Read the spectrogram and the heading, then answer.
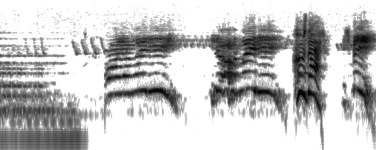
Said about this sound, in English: Now, were you this deep in the cave when you heard the wail?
